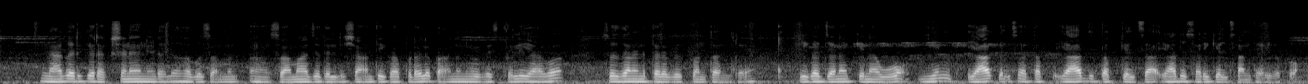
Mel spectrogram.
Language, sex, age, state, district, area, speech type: Kannada, male, 18-30, Karnataka, Shimoga, rural, spontaneous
